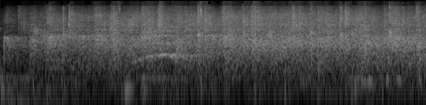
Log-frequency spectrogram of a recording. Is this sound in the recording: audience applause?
yes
